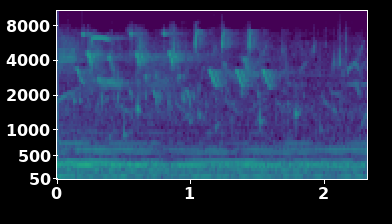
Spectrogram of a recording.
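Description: Small songbirds twittering in many quick, short falling chirps, over the held, slowly fading notes of soft relaxation music.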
